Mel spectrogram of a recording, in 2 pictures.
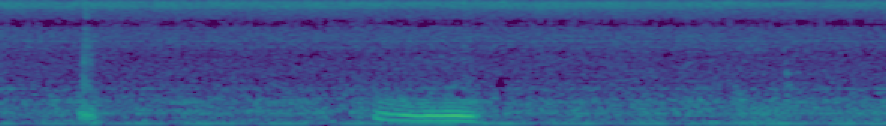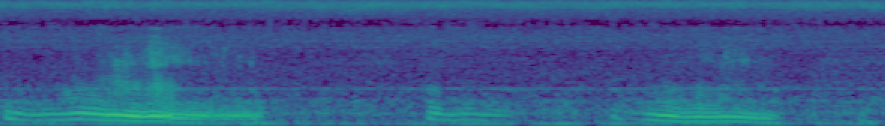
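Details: A sleeping cat snores in low, buzzy, rasping breaths. They come roughly every two to four seconds, and some bend slightly in pitch. The room is otherwise quiet.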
